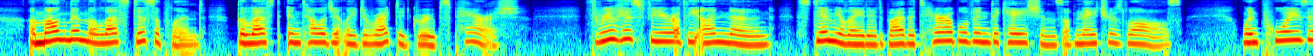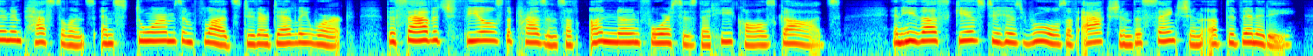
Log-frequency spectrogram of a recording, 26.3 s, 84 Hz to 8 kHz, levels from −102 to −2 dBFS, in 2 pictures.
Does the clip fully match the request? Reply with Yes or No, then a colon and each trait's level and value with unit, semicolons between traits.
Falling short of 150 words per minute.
Yes: average, 140 wpm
